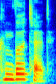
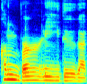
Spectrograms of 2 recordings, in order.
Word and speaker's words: converted: 그럼 이걸 영국 오빠나 호주 오빠 이으면 converted 영국 언니는 이랬겠죠. 근데 미국 오빠들은 또 굴려 리율 발음을 해. 그래서 convered가 되는 거죠.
